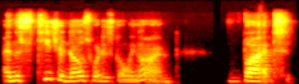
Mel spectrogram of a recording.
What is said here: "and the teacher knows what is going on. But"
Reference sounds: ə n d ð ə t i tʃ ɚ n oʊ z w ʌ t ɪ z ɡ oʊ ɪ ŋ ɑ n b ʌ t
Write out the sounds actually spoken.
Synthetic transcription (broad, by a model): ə n ð ə t i tʃ ɚ n oʊ z w ʌ t ɪ z ɡ oʊ ɪ ŋ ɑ n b ʌ t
